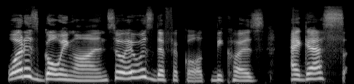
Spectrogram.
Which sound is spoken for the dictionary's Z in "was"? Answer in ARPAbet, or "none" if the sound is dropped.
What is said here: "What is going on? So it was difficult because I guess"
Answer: Z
